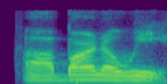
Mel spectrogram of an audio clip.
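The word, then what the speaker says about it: Barnaoui: So it's the French pronunciation of "we." Barnoui.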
